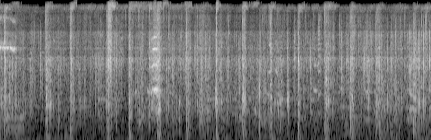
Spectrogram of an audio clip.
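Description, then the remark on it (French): A horse being hitched to a cart walks with a steady clip-clop, its hooves striking hard ground in an even rhythm that carries on throughout. “Donc là, on n'a plus qu'à accrocher le cheval vraiment au char.”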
